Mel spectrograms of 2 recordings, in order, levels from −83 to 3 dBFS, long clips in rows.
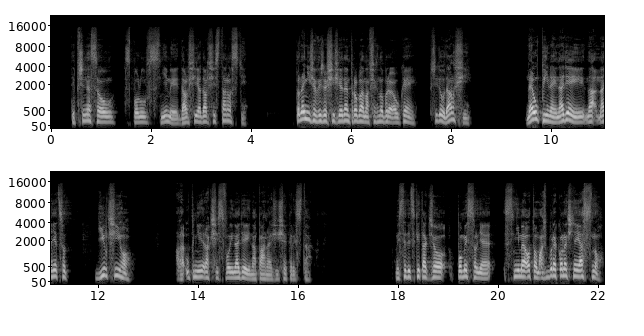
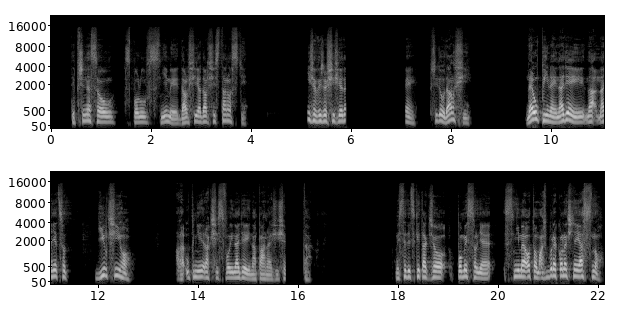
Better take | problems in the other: first | audio cutting out; at 5 s, at 6 s for 1 s and at 16 s

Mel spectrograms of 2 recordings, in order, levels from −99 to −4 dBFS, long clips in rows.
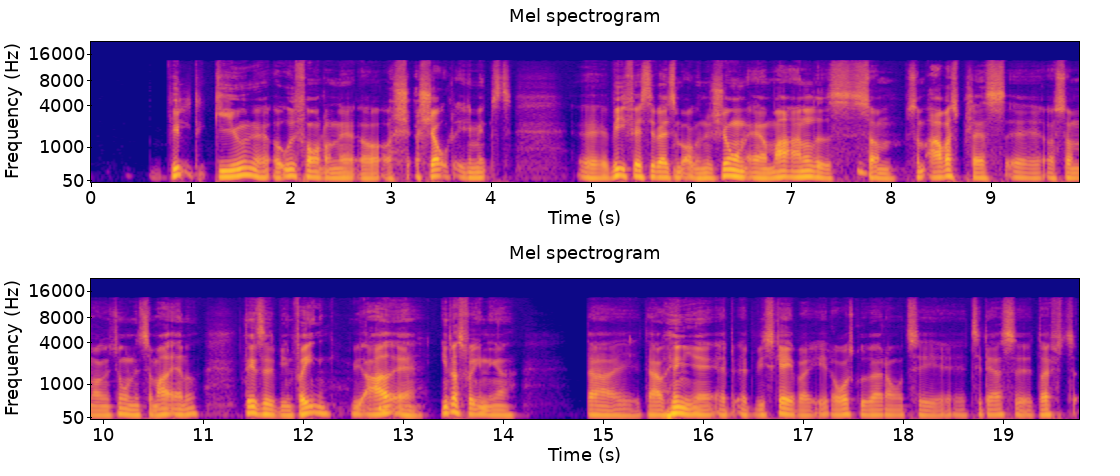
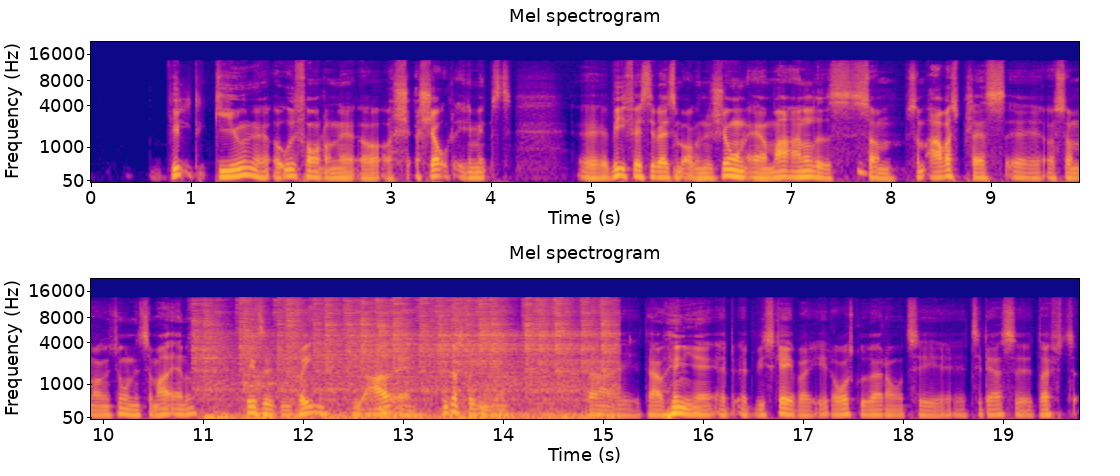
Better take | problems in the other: first | keyboard typing; loud; from 11 to 15 s; peak 3 dB above the speech

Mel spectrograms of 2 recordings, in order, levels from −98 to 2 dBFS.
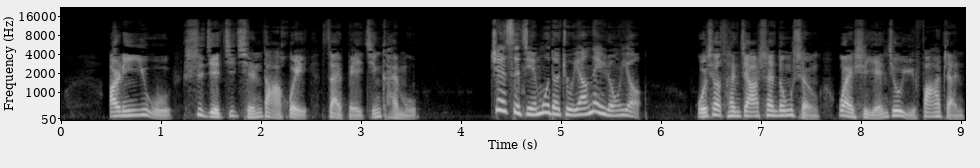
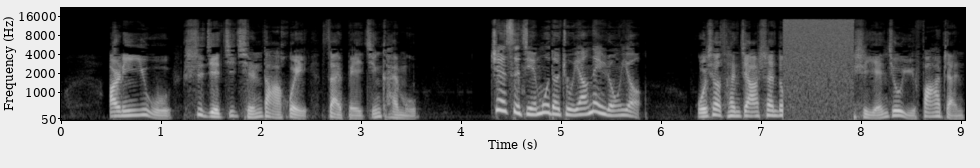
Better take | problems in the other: first | audio cutting out; filled with static; at 7 s for 0.5 s

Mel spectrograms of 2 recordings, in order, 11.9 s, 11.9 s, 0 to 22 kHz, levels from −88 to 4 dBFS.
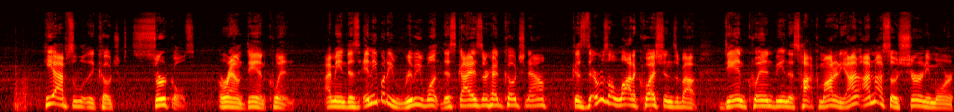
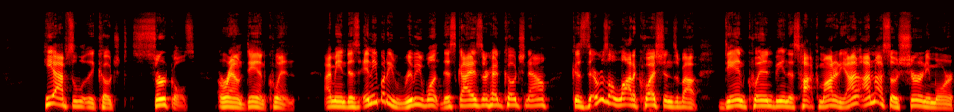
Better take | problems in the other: second | hiss; faint; throughout; 30 dB below the speech

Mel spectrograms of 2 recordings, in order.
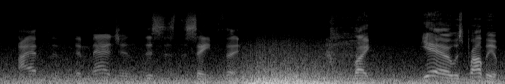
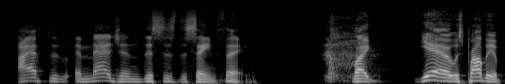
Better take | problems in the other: second | wind noise on the microphone; heavy; 2 dB below the speech

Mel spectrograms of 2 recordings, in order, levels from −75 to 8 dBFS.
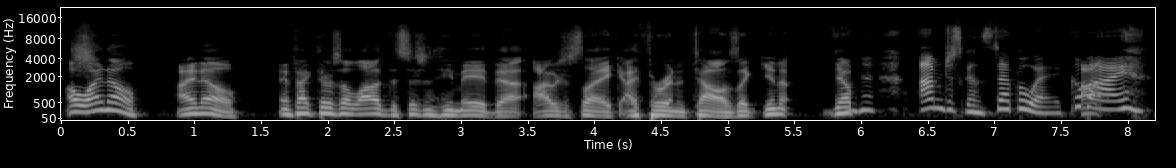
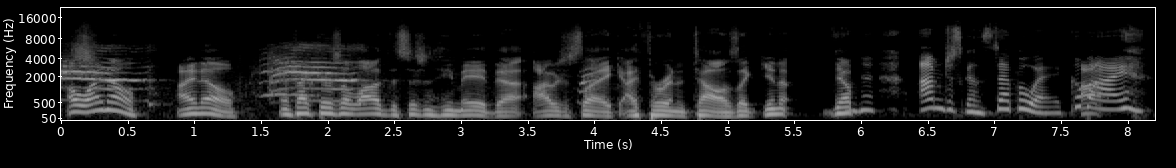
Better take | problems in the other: first | animal sounds; very loud; until 4 s; 1 dB above the speech

